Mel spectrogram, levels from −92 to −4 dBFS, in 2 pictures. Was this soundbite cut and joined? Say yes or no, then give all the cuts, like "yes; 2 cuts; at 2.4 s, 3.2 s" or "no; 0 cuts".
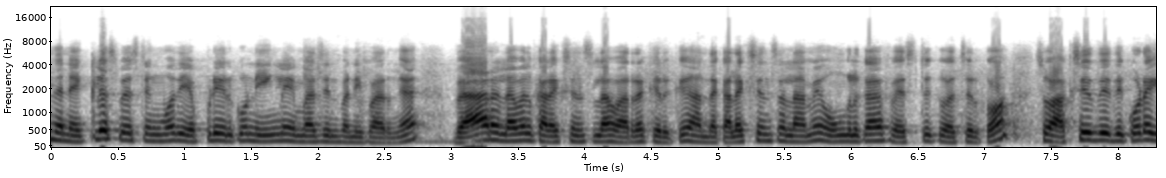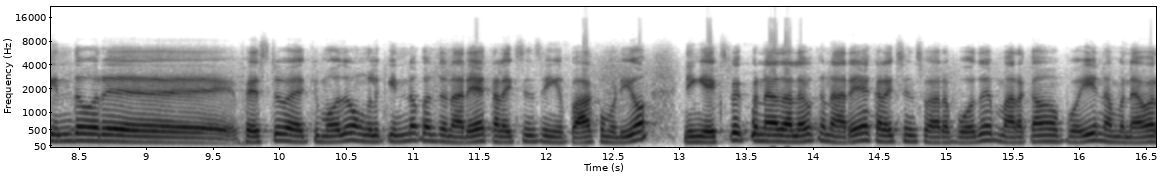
no; 0 cuts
